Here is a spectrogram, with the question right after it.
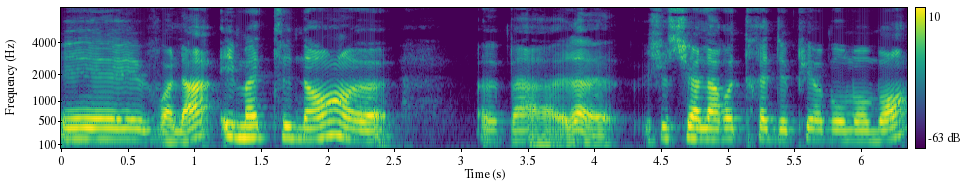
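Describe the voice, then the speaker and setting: On a very clean recording with a silent background, a woman with a medium pitch speaks at a very slow pace with ordinary pitch variation. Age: 70s. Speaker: retired carer sharing holiday wishes. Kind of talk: casual video monologue.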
